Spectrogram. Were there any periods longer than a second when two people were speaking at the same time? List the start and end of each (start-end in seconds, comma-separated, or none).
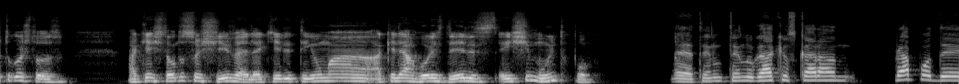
none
